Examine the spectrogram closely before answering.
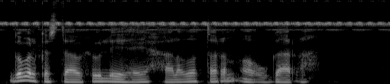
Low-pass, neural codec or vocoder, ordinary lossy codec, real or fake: none; none; none; real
